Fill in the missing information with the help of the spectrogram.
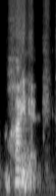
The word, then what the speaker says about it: Heinecke: And it is Stu Heinecke. No, Heinecke. No, Heinecke. Stu Heinecke. That's how you say his name.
